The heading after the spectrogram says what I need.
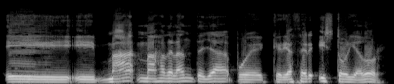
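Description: A man's voice: mid-range voice, fairly even intonation, measured pace, a little mellow, no room sound, clean studio sound. Man telling jokey stories. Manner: jokey anecdote teller. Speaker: podcast co-host. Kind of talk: casual chat.

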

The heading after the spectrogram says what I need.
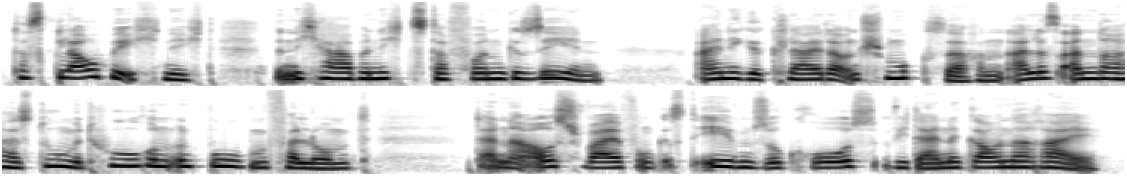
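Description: A woman's voice: a little high, normal speed, mellow, no echo, studio quality, lightly acted. A woman voicing an indignant, reproachful young woman accomplice in an audiobook reading.

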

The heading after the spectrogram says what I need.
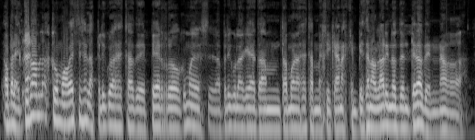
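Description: A man's voice: medium pitch, fairly even intonation, fast talker, a little mellow. A man with a Spanish accent, co-hosting a podcast in casual, teasing chat about how people speak. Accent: Spanish (Spain). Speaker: podcast co-host.

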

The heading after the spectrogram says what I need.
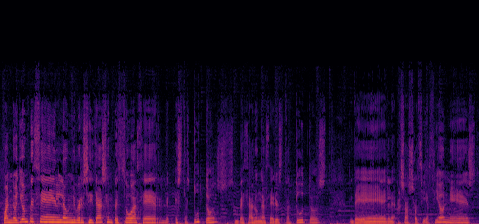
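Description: An older audience member from Extremadura, Spain, a senior university student, shares her story spontaneously at a public event using a handheld mic that gets passed around. Her gravelly, medium-pitched voice runs a little slow as she repeats phrases in an earnest, chatty way. There's reverb from the hall and faint music.

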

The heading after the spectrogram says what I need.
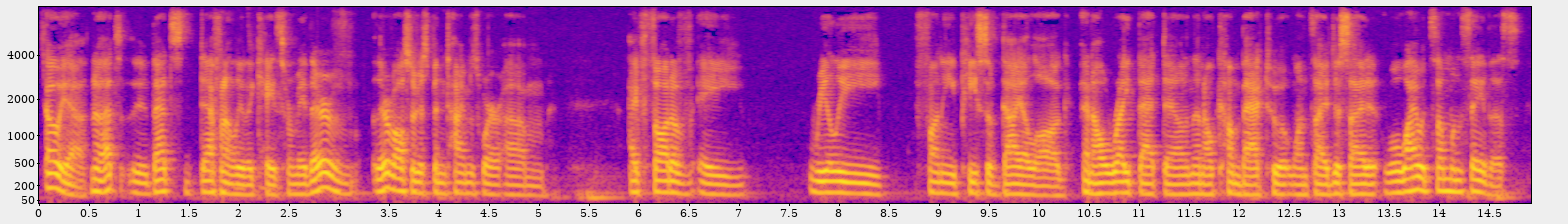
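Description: A joking man, a podcast guest who writes and narrates audio dramas, chats casually in an interview. His mid-range voice is steady, a little mellow, and moderately paced, and the lo-fi recording sounds dull.

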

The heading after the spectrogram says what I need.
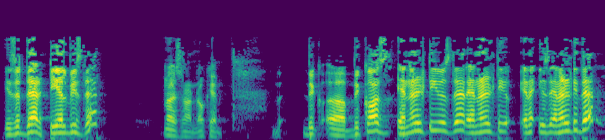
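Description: Indian guy preaching n reading scripture, really sharp bright voice, a bit high, emphatic, repeats himself. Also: quick pace, no echo. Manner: emphatic, repeats phrases and poses questions to listeners.

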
